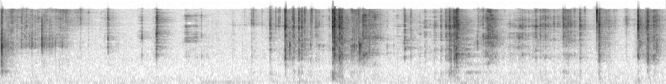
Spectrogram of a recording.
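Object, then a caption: Bar of soap. A solid oval bar of dry purple soap is held in the hand while a metal blade carves and scrapes flakes off its surface. The result is a series of dry, crisp, bright scraping and shaving bursts, irregular and close together, with no low end and a quick fade after each stroke.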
